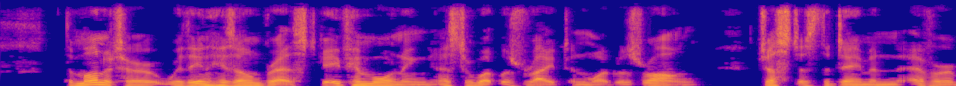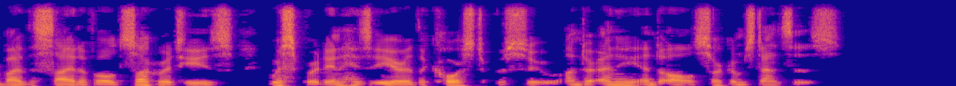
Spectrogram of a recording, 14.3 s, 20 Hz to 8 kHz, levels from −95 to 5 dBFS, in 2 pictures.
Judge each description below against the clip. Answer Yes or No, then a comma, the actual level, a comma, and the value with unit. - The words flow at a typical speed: Yes, average, 175 wpm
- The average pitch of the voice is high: No, low, 110 Hz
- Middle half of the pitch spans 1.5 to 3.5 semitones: No, average, 4.3 semitones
